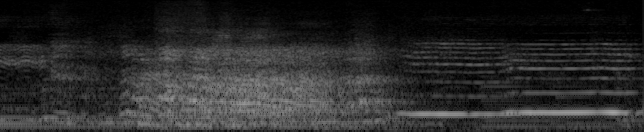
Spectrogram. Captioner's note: laughter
